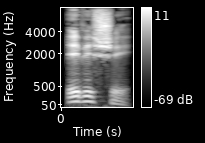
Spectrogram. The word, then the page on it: évêché: français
